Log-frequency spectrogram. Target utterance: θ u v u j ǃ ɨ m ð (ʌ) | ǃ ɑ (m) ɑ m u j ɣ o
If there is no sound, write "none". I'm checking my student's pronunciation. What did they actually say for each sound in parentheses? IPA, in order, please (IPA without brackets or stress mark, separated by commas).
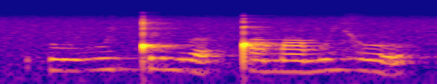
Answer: ʌ, m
